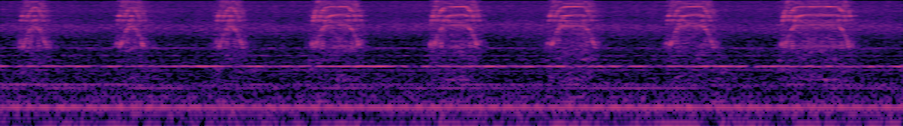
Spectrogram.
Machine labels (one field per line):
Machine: slide rail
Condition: normal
